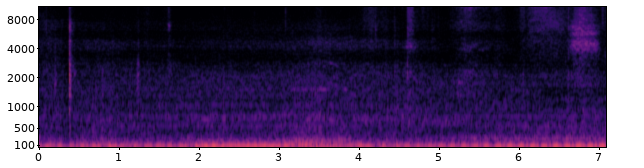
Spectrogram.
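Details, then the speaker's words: 2009 BMW 320d diesel possibly parked nine or ten months, down on power, code for cylinder 3 injector activation: after codes are cleared, a lumpy, stumbling idle and the engine light returns; the misfire is still present. "And obviously we get this engine light in the center display. Misfire is obviously still present."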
